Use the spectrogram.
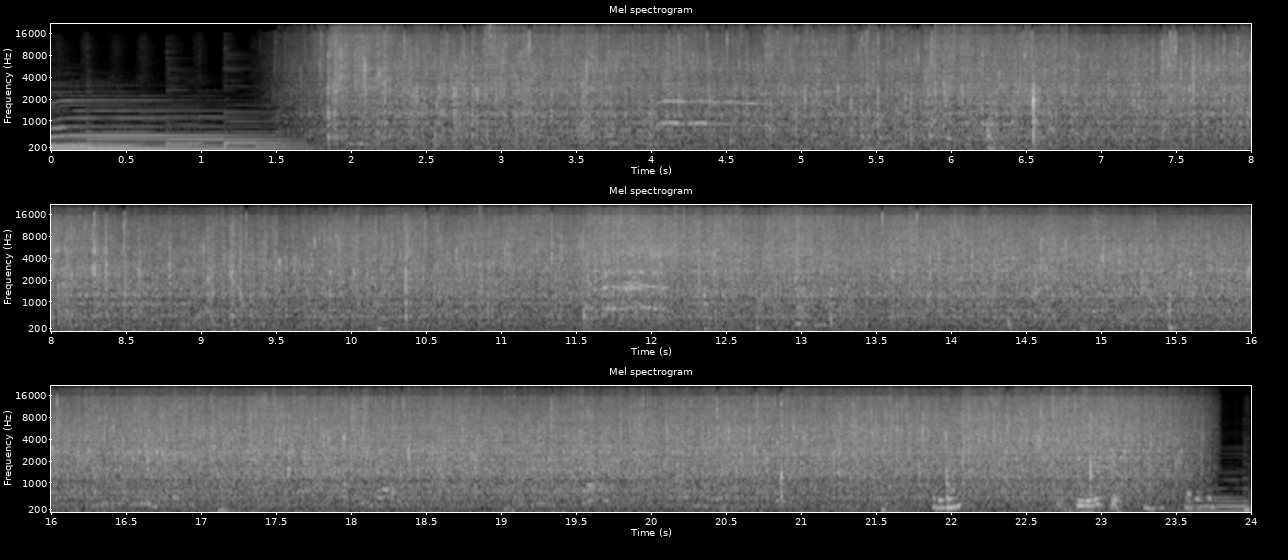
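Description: Chicken pieces for chicken korma fry steadily in a pan, a dense, even sizzle and crackle that starts after a brief quiet moment and continues loud and close for the rest of the time, with no talking.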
